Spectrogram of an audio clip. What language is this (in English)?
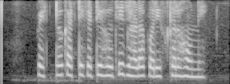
Odia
